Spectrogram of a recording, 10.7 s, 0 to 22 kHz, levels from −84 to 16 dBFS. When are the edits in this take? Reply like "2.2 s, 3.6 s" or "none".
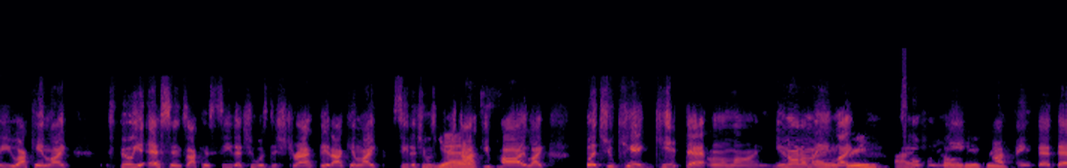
3.8 s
